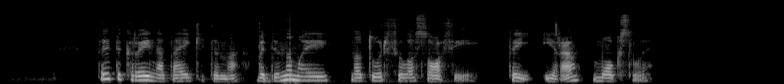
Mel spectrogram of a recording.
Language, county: Lithuanian, Utena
